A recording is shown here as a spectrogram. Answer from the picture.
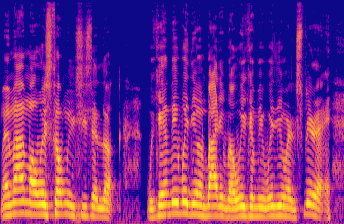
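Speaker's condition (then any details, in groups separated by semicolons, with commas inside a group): Cerebral palsy; verbal, able to speak up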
